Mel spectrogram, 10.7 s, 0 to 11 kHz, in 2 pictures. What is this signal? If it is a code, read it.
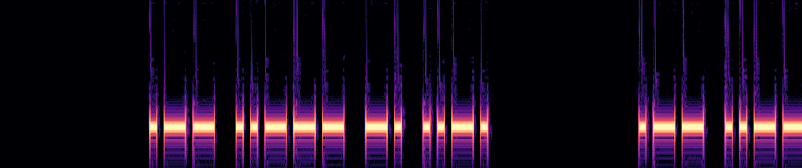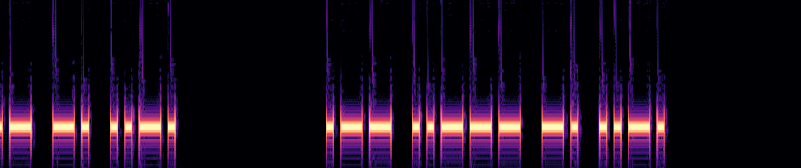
Morse code, heard as a keyed tone, about 25 wpm, 700 Hz. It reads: W2NF W2NF W2NF
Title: USA Call Signs - 4 Characters - Repeated 3x - 25wpm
